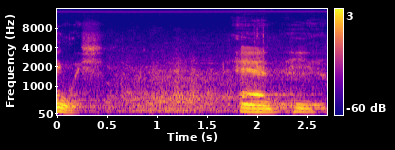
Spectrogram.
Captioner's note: laughter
